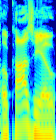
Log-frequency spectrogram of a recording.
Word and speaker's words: Ocasio: I thought Ocasio rhymed with Ocrazio.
